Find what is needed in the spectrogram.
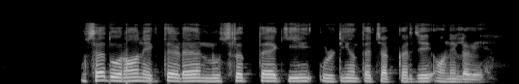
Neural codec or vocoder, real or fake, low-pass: autoencoder, 48 kHz, 128 numbers a frame, DAC-VAE, trained on Japanese speech; fake; 7.2 kHz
